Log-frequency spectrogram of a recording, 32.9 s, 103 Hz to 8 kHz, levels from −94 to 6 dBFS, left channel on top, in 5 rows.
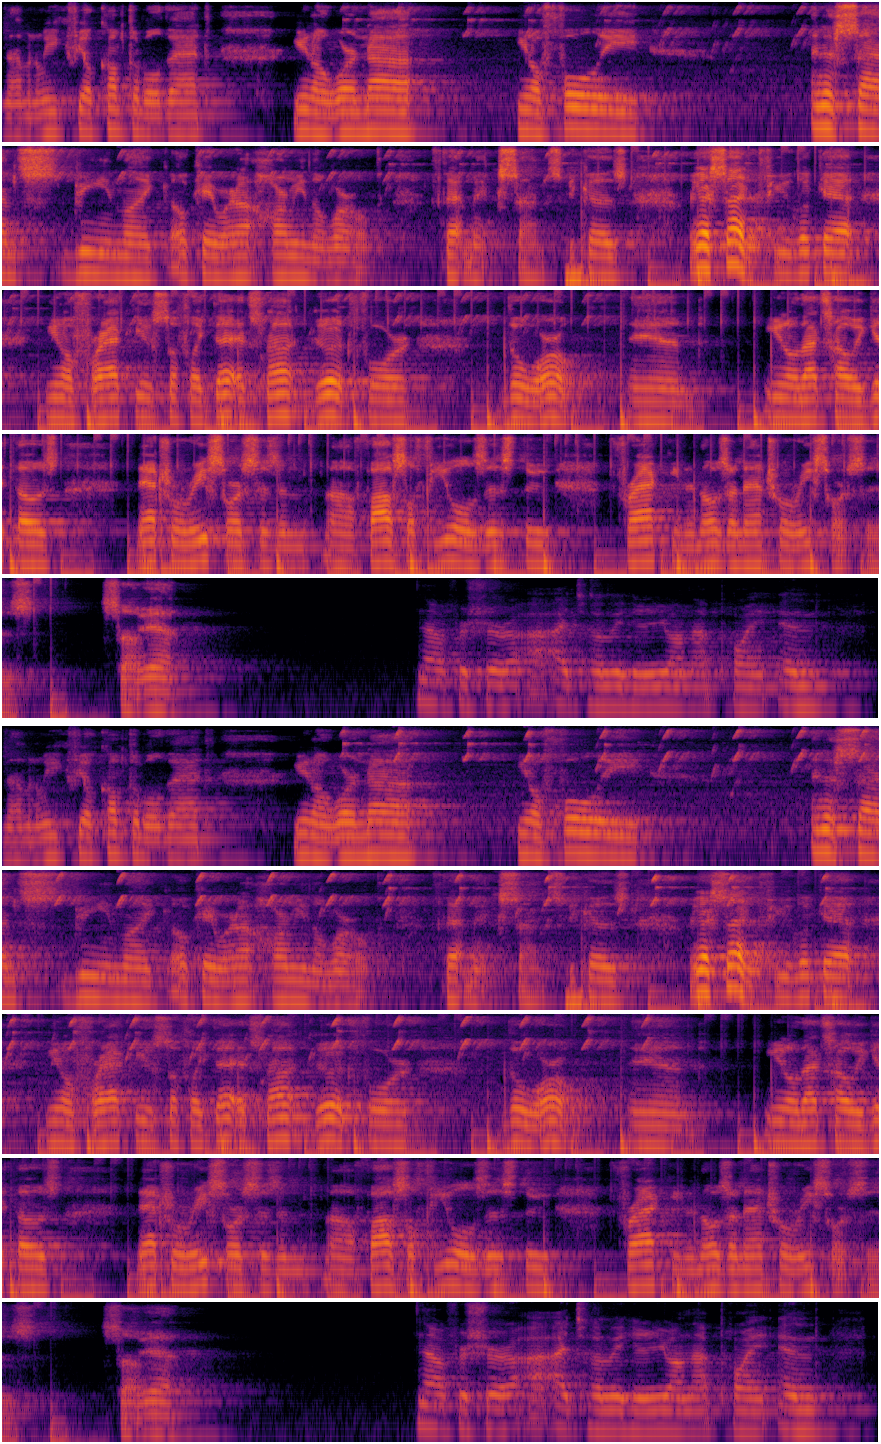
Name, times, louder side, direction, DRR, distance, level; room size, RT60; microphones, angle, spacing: voice 1, 0.0-3.1 3.9-5.1 6.1-17.5 17.8-18.4 18.9-26.5 27.1-27.6, left 4 dB, 45° left, 10 dB, 1.2 m, -31 dB
Chirp tweet, 2.5-8.3 8.6-18.3, right 6 dB, 35° right, 5.8 m, -42 dB
sound 1, 10.8-26.8, left 4 dB, 80° left, 0.8 m, -38 dB
voice 2, 29.4-32.7, right 3 dB, 65° right, 6 dB, 1.9 m, -38 dB
22.5 x 21.0 x 8.5 m, 1.3 s
head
